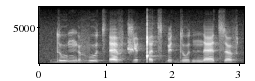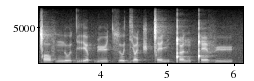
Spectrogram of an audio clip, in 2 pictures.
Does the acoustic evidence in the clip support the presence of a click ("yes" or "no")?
yes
